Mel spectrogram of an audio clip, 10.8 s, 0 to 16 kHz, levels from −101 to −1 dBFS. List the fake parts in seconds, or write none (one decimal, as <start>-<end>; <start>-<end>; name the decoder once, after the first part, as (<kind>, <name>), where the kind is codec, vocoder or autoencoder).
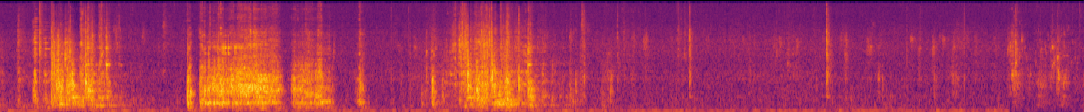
none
